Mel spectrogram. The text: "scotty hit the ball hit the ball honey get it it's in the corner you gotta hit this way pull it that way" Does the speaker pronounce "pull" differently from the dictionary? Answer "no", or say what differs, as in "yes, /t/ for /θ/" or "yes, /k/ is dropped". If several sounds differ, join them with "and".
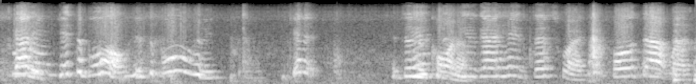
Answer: yes, /f/ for /p/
